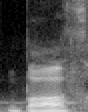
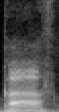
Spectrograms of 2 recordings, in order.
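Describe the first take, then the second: First: The long vowel is pronounced at the back. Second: The long vowel is pronounced at the front. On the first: This is the broad vernacular pronunciation. "those are a real kind of deep Belfast pronunciations" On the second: This is the polite pronunciation. "Dublin and polite Belfast will have bath"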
